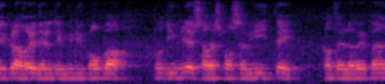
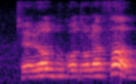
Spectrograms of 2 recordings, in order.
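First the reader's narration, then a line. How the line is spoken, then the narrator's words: Roar of pain. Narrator (French): avait-il rugi quand elle l'avait mordu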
